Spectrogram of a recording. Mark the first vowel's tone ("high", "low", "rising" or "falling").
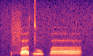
high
